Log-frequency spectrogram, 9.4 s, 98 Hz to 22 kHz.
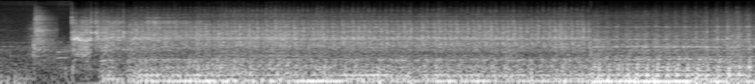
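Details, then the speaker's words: Italika Z-200 motorcycle, right-side engine noise, microphone brought close: starts and settles to an even idle with a loud metallic clatter and cracking on throttle release, rattle from a worn, loose clutch basket/hub, part already diagnosed as bad before replacement. "Como pueden escuchar, pues tiene un ruido fuerte, el cual nosotros ya le habíamos indicado al dueño de que pues estaba mal esa pieza."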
